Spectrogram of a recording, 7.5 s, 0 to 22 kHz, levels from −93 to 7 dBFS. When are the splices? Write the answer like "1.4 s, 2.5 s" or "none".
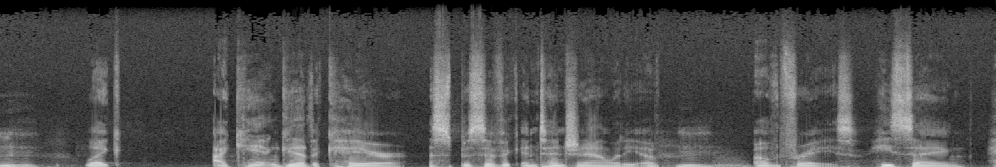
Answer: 2.3 s, 3.2 s, 4.9 s, 5.9 s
